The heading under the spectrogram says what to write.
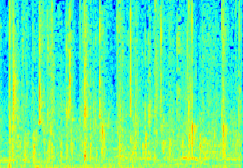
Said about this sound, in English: Hello, everybody. You guys have been amazing at helping us to test things, helping us to design things. Should we give ourselves a massive round of applause for that?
